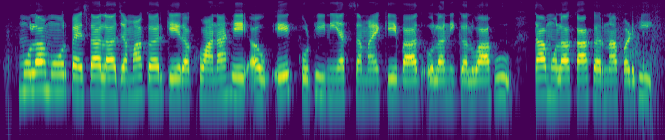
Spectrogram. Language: Chhattisgarhi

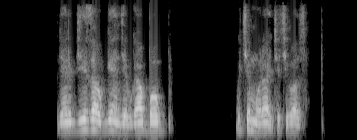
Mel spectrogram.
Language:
Kinyarwanda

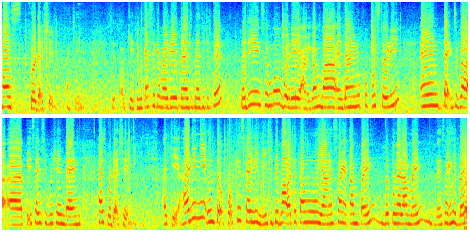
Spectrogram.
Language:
Malay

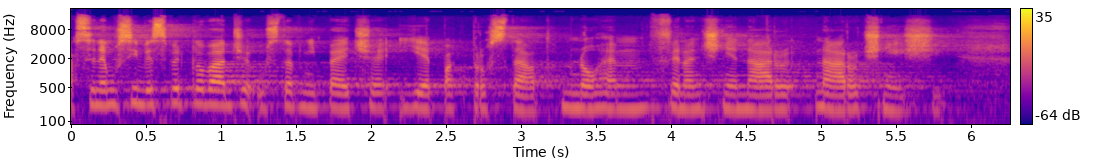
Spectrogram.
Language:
Czech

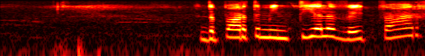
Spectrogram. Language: Afrikaans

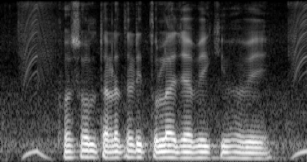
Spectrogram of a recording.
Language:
Bangla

